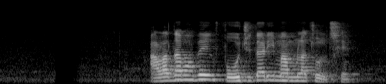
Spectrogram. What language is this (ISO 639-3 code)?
ben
